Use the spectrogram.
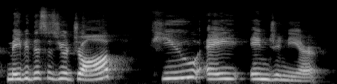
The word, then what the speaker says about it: QA: this is your job QA engineer QA not Kua QA engineer in general you need to remember that acronyms in English are pronounced as separate letters of the alphabet that's why we say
